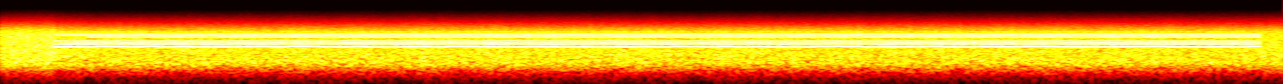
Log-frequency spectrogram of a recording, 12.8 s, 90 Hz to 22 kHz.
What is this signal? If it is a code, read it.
FT8 (several signals at once), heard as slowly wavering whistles, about 6.25 baud, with heavy radio static.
